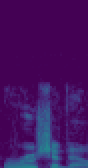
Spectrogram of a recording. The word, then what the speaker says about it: Russiaville: which is in russiaville it's spelled russiaville but i've been told it's pronounced rooshville i've heard that too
